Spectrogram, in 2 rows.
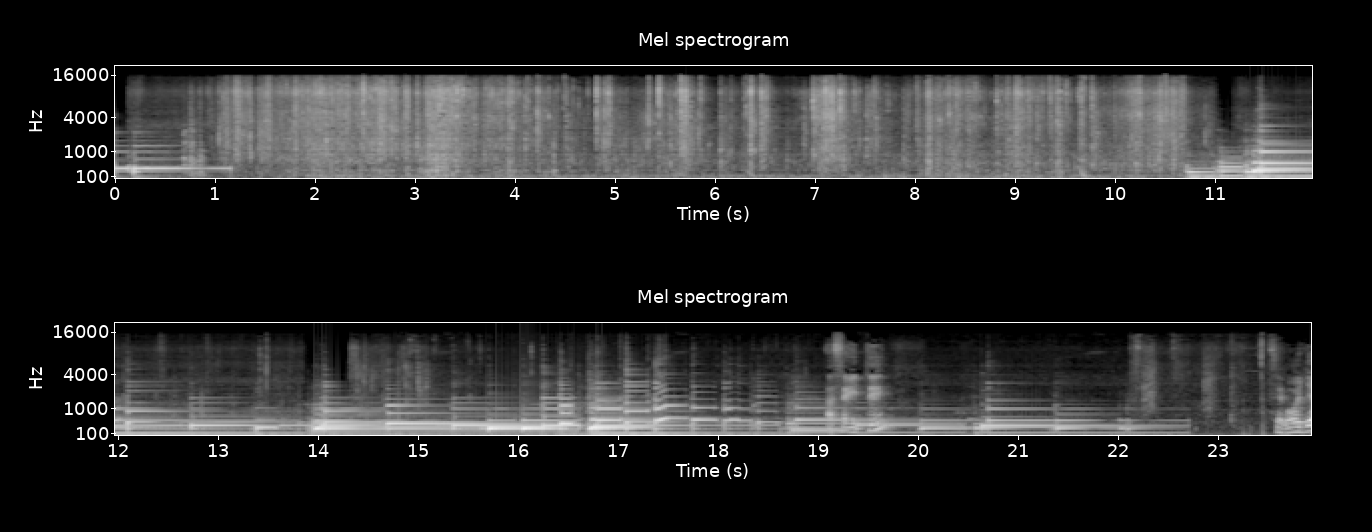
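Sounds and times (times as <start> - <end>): acoustic guitar music: 0.0 - 1.2, 10.7 - 22.7.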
